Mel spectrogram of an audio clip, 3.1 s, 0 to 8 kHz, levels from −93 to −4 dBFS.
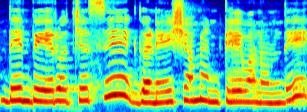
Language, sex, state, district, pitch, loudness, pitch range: Telugu, female, Andhra Pradesh, Anantapur, 315 Hz, -14 LUFS, 290-330 Hz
